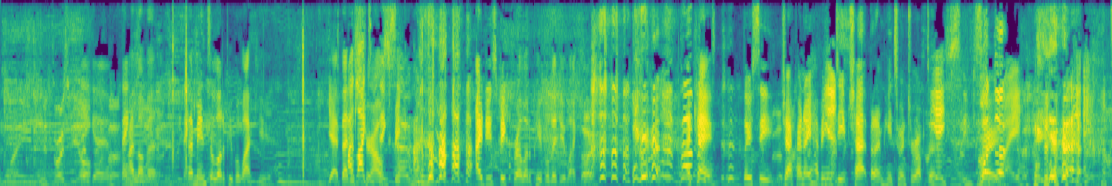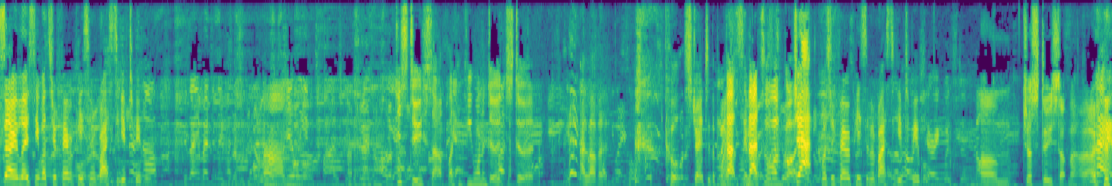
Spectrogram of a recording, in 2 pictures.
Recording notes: Camping edition. They record a random spontaneous tipsy podcast around the campfire.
